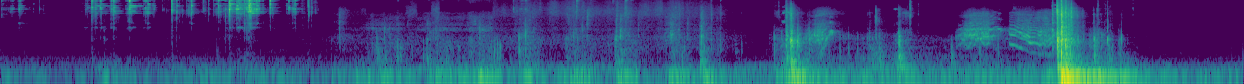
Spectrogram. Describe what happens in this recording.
I took out my keys & walked down the hallway, then I opened the door.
